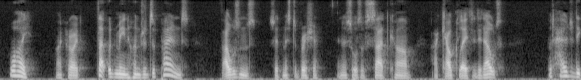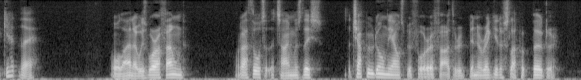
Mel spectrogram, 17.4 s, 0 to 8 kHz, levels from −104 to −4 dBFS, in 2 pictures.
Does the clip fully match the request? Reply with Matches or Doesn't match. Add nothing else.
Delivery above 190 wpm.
Matches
